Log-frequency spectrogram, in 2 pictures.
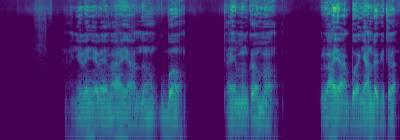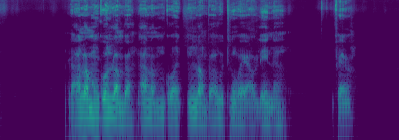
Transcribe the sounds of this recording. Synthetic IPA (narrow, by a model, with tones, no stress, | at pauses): a˨ɲɛ˨ɾə˦ɲɛ̰˨ɾɛ˨˦la˦ja˨nə˦ɡu˦ɡ͡bə˦˨ | ta˨˦ɲə˨mɨ˨ŋ̩˦kə˦˨mə˨ | ə̰˦la˦ja˨ɡ͡bə˨ɲã˦n˦də˨kɨ˨tə˦˨ | la̰˨˦lɔ˨mu˦ŋ̩˦ko˦n̩˦lɔ˨m˨bə˨la̰˨˦lɔ˨mɨ˦ŋ̩˦ko˦n̩˦lɔ˨m˨bə˨˦bə˨tu˦u˦˨wə˨ja˨wu˨le˦˨nə˨˦˨ | fɛ˨wɔ˨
